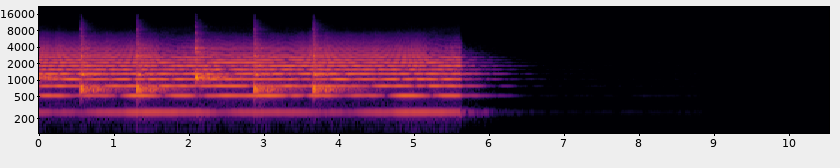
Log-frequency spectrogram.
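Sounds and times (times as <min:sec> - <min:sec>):
trumpet: 0:00.0 - 0:06.4.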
